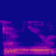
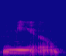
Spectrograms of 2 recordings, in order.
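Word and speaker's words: μ: this is the um population mean and it's pronounced mu mu and little n is um when we're trying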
